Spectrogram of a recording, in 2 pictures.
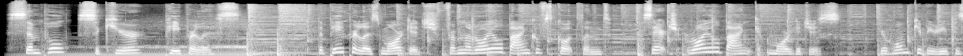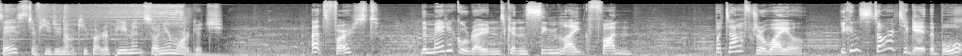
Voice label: commercial VO showreel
